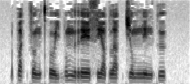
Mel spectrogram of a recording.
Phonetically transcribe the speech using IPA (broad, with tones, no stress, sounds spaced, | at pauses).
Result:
p a˥˩ k̚ s o˩˦ n kʰ oː˩˦ j b o˥˩ m r eː˧ s i˨˩ a̯ p l a˨˩ t̚ t͡ɕ o˧ m n i˨˩ n k ɯ˥˩ k̚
